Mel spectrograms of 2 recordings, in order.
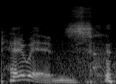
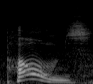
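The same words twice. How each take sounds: First: The word has a fancier, more careful pronunciation. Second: The word has its plain everyday pronunciation. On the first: The speaker is trying to sound smarter. The speaker calls it wrong. "not poems" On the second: This is the common agreed way to say it. The speaker calls it right. "We decided a long time ago that it's poems"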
